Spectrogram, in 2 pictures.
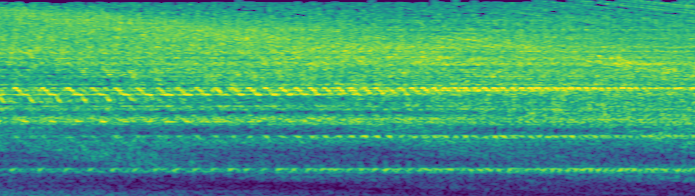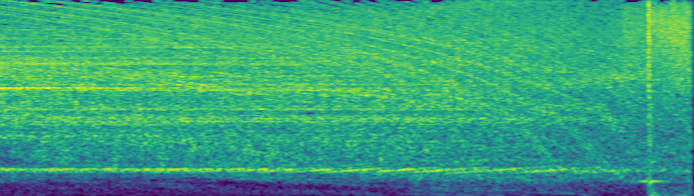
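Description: Rawstyle track in a build-up section: a held, distorted synth tone over sweeping noise, with the bass gradually filtered away in the second half.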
